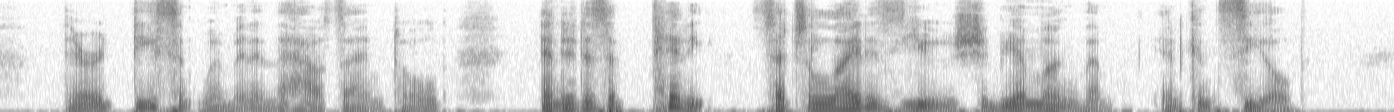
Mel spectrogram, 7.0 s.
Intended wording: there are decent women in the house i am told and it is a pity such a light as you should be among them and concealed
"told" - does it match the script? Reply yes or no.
yes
